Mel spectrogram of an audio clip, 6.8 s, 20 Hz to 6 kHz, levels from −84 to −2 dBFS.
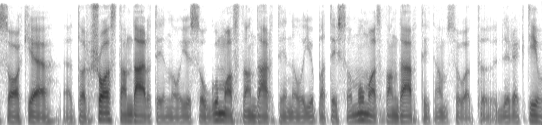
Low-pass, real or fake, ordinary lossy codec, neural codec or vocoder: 5.4 kHz; fake; AAC, 48 kbps; codec, 16 kHz in and 24 kHz out, 0.9 kbps, LongCat-Audio-Codec, fine tuned four codebook decoder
